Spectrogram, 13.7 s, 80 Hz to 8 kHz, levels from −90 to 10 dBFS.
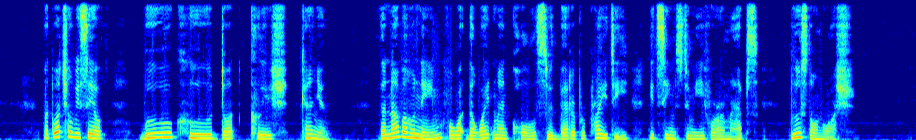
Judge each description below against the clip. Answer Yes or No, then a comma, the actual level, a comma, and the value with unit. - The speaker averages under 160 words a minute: Yes, average, 150 wpm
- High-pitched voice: Yes, high, 195 Hz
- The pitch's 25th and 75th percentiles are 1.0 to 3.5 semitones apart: No, average, 4.1 semitones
